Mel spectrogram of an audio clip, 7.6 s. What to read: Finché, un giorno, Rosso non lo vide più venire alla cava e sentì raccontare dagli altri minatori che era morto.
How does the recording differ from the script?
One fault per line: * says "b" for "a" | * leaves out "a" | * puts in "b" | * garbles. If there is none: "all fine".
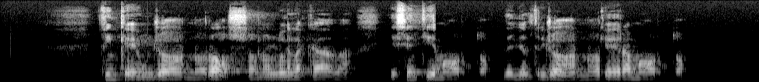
* leaves out "vide più venire"
* says "morto" for "raccontare"
* says "giorno" for "minatori"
